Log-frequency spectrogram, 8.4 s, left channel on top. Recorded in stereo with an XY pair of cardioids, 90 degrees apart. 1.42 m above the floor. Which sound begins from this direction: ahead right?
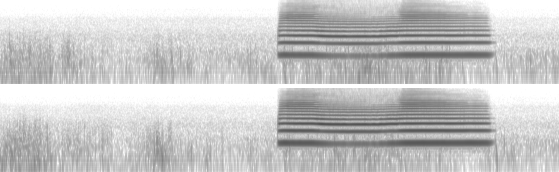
A trumpet, at 4.2 s.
